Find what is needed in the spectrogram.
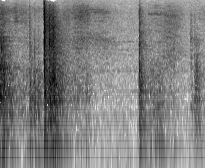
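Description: Plastic chopper blade plates knocking and clacking as they are handled and set down on a tabletop: a few sharp knocks, the loudest about half a second in and a smaller one about a second and a half in.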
